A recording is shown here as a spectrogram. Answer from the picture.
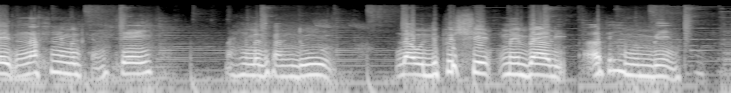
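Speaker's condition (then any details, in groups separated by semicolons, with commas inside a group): Cerebral palsy; not congenital, impairs coordination, affected walking; one medication, down from five; at one point could not talk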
